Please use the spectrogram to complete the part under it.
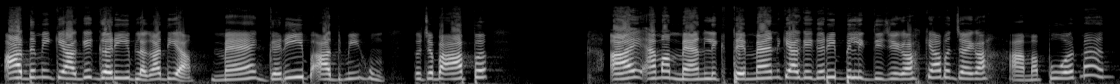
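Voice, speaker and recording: High-voiced woman teaching spoken English. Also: fairly bright tone, no echo. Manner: coaxing, urges learners to answer fast. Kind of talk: online class teaching.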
